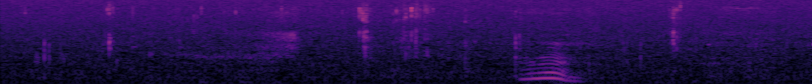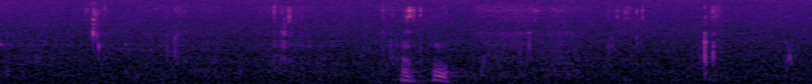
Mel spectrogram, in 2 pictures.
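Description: Crunchy durian is eaten with close, crisp bites and chewing crunches scattered across several seconds, with brief vocal murmurs of enjoyment in between.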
